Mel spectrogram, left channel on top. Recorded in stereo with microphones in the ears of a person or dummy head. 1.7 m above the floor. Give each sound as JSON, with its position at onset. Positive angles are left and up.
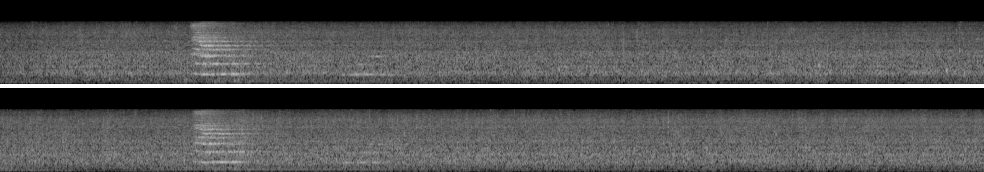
{"t": 1.9, "sound": "a cat meowing", "side_deg": 60, "distance_m": 3.0}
